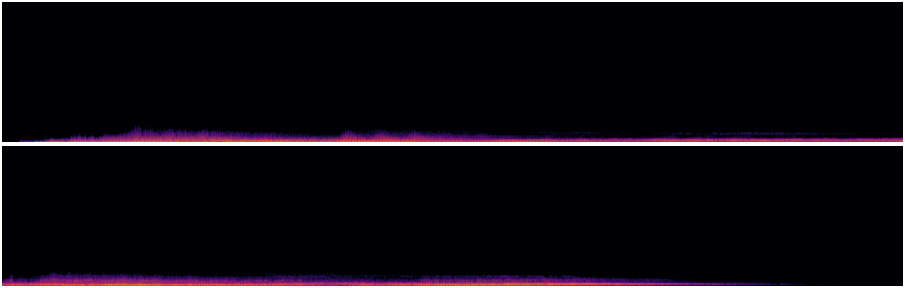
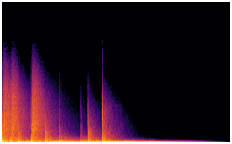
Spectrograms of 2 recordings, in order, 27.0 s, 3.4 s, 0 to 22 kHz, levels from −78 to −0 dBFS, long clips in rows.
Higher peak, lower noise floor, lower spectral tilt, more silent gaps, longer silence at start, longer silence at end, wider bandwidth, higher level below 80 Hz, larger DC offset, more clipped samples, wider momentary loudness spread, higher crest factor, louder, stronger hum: second, -20 dBFS vs 0 dBFS; first, -89 dBFS vs -38 dBFS; first, -13 dB/octave vs -6 dB/octave; neither; first, 0.3 s vs 0 s; first, 2.7 s vs 0.4 s; second, 2.6 kHz vs 11 kHz; second, -56 dBFS vs -20 dBFS; neither; neither; about the same, 13 LU vs 12 LU; about the same, 14 dB vs 12 dB; second, -36 LUFS vs -13 LUFS; neither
